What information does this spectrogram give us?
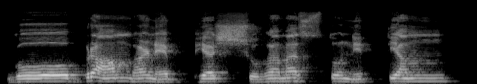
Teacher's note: that Visargas will be changed into Shakara because Shubha is there.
